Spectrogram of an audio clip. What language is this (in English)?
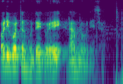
Nepali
